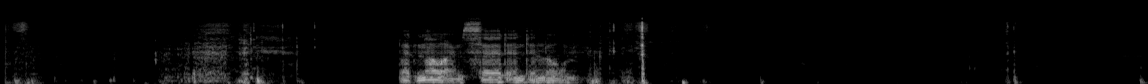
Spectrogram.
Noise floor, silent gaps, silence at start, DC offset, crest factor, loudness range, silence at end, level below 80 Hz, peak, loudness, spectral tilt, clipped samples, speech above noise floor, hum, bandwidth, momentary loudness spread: -85 dBFS; none; 0.05 s; under 0.1%; 32 dB; 13 LU; 0.05 s; -54 dBFS; -4 dBFS; -31 LUFS; -5 dB/octave; under 0.1%; 56 dB; none; 9.4 kHz; 24 LU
